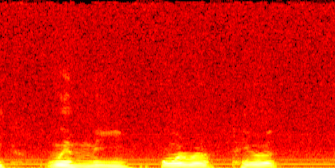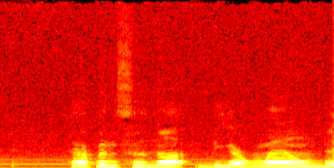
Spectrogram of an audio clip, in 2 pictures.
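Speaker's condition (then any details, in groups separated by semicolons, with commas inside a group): Cerebral palsy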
